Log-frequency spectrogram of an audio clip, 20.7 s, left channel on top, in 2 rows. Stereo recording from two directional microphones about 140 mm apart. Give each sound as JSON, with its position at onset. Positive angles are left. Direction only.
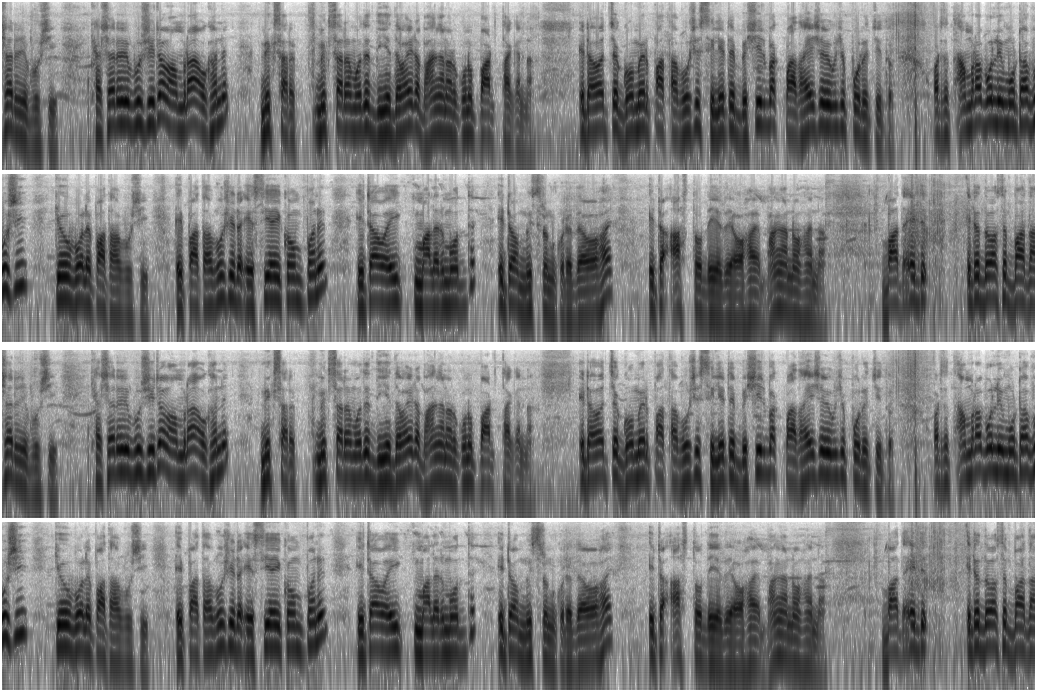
{"t": 0.0, "sound": "speech", "side_deg": -15}
{"t": 19.4, "sound": "speech", "side_deg": -30}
